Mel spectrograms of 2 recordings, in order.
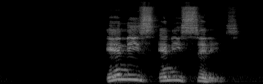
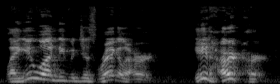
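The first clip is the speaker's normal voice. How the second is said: normal talking voice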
